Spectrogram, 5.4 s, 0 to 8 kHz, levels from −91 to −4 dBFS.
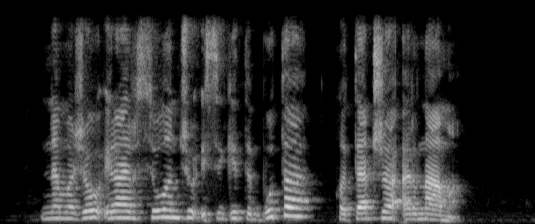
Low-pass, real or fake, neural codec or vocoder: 7.2 kHz; fake; vocoder, 24 kHz, 100 mel bands, Vocos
